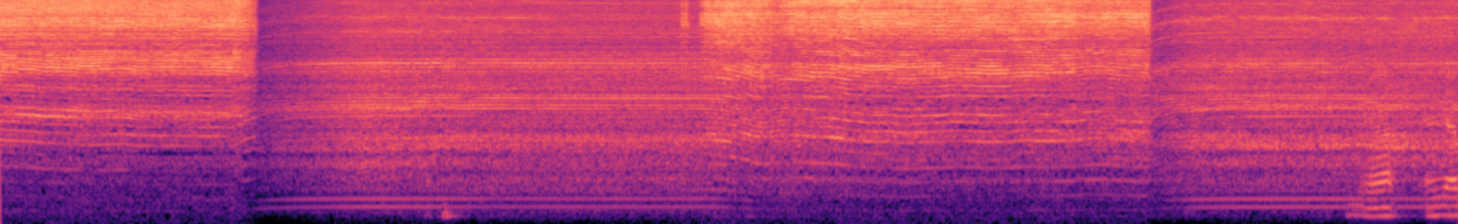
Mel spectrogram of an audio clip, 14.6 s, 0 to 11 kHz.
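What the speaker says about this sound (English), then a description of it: "now I'm gonna, you know, smoothen out the edges and straighten it out too, so I'm just gonna use a Dremel" A Dremel rotary tool grinds and smooths the cut edge of a quad rail for a Yugo M70 AK-47, a loud close high whine in long bursts with brief pauses and changes in pitch as it bites.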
